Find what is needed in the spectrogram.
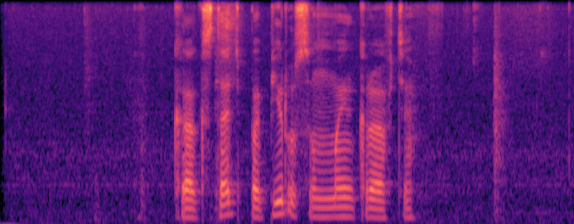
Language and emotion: Russian, neutral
